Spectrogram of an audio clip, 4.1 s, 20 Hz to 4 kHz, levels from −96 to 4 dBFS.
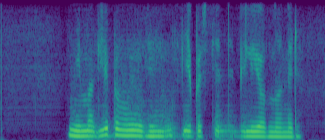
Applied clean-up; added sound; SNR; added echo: neural separator model SepFormer WHAM!.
